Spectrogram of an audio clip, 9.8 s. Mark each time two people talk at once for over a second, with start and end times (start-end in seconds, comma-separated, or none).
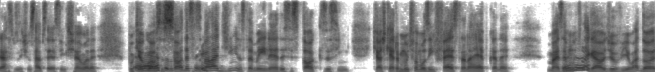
2.0-3.2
